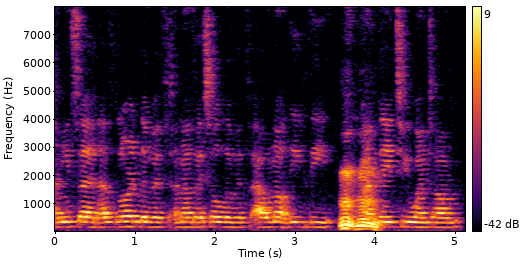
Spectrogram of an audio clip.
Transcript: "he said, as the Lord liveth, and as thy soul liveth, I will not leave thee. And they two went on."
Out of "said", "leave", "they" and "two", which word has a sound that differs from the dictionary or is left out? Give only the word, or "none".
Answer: none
